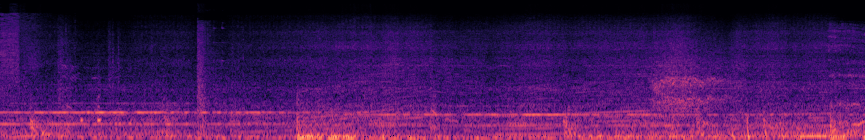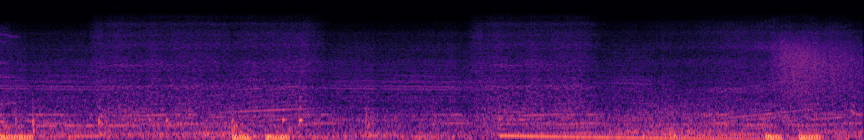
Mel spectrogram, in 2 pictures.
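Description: Car engine driving in Saints Row: Gat Out of Hell, a steady loud motor drone with surges and revving swells throughout, no talk.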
